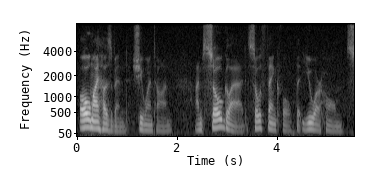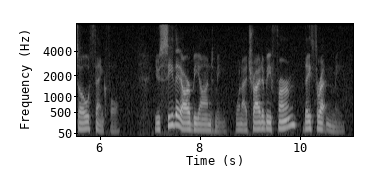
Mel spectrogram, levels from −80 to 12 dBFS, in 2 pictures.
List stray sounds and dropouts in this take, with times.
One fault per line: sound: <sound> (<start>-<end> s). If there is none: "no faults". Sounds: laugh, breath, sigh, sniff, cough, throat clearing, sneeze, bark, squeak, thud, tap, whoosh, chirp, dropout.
no faults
